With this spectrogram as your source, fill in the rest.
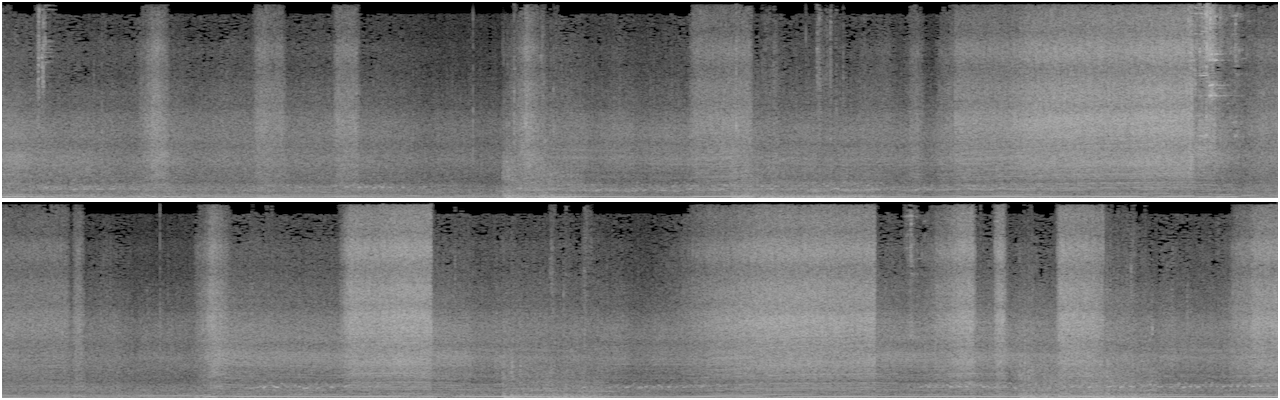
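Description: A race car engine in Forza Motorsport roars continuously and loudly, its pitch rising and falling through gear changes and corners, with occasional tyre noise and brief gaps across the lap.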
